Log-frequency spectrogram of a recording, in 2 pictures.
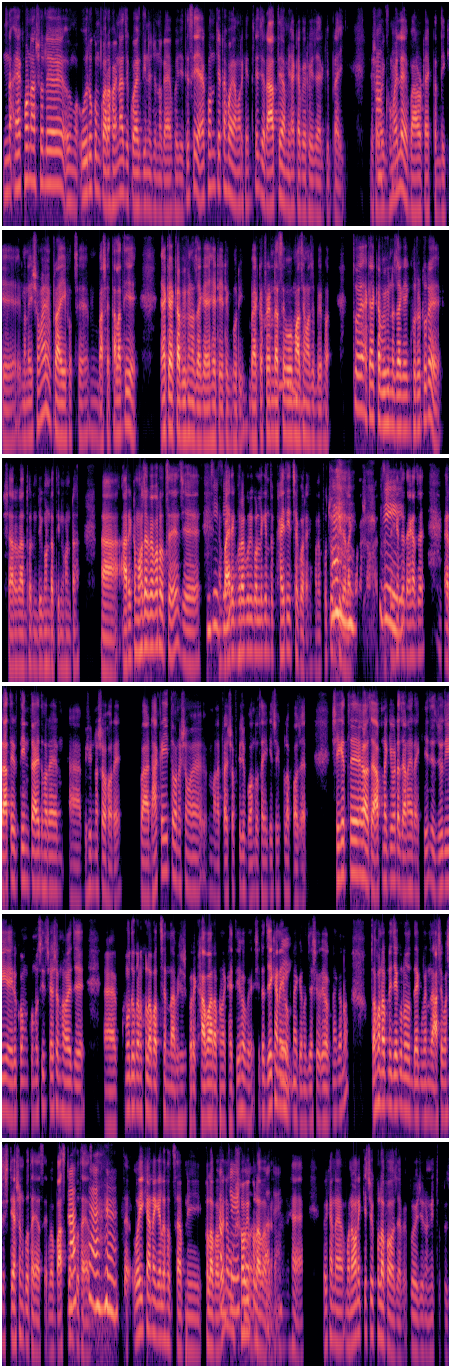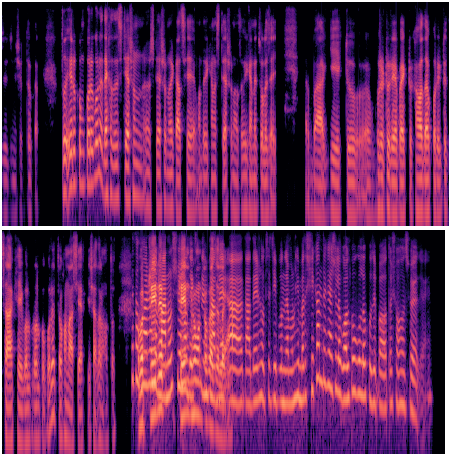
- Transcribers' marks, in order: other background noise; laughing while speaking: "হ্যাঁ, জি"; "যদি" said as "জুদি"
- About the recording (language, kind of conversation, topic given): Bengali, podcast, তুমি সৃজনশীল কাজের জন্য কী ধরনের রুটিন অনুসরণ করো?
